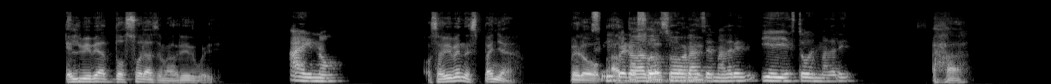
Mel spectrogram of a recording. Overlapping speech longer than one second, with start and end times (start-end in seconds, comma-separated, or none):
5.9-7.1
